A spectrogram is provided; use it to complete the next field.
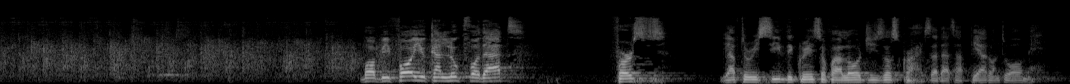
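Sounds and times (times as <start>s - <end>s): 
crowd clapping: 0.0s - 4.5s
speech: 3.6s - 5.3s, 6.2s - 10.5s.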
